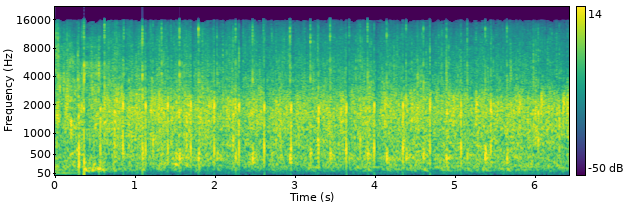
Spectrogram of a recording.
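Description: A hall full of high school graduates gives parents, teachers and friends a round of applause at their graduation: dense, loud, continuous clapping from many hands, sustained throughout without a break.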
